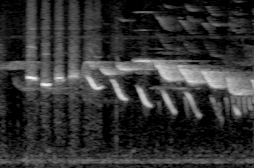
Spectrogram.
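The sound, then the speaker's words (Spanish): A male chivizcoyo bird sings a bright whistled song: a few sharp opening notes followed by a rapid series of descending, slurred chirps, clear with no talking. “Eh, porque como anda entre las piedras, eh, lo que escuchan ahí es, es, el canto que hace el, macho.”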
